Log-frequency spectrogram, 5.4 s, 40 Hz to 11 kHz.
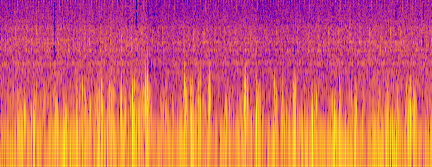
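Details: Nissan CA18DET (RS13U) after cold start: loud, uneven knocks several per second over a low idle rumble that disappear once warm; owner suspects hydraulic lifters, cause unconfirmed.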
